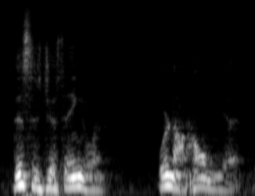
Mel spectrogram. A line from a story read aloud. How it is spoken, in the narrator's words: she said softly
